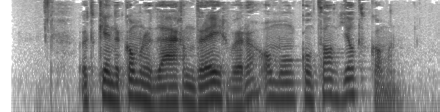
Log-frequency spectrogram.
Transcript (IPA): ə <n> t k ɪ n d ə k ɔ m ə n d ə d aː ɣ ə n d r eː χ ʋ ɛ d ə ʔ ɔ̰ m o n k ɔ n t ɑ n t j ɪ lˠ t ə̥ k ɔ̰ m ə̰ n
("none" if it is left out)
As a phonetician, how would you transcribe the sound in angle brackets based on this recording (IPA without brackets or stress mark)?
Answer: none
